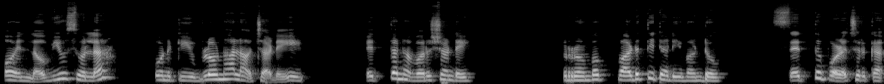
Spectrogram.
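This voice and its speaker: A woman's voice: mid-range voice, expressive, slow, pauses often, pitched below the performer's own voice. A woman voicing a flustered young man in love, scolding affectionately in an audio novel. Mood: lovestruck, teasing. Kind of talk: Tamil audio novel character acting.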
